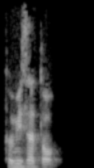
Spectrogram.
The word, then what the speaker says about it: 富里: 富里。でしょ？僕で言うんだったら多分、富里って言うよ。イントネーション的には。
